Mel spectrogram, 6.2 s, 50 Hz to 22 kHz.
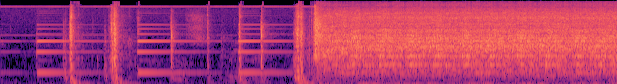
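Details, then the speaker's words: VW Passat 2.0T FSI, long unrun; a few uneven thumps then the starter spins freely with no compression pulses or binding, bent valves suspected, battery weakening. "sound good at all it really it sounds like no compression at all you see what I mean there's no binding but I think there's no compression"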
